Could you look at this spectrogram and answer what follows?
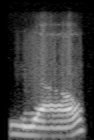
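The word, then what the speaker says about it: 了: Well, in this case, this is pronounced as not la, but liao. Yeah, it's pronounced as liao, not la.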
